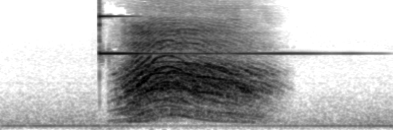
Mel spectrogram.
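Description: A baby cries loudly.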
